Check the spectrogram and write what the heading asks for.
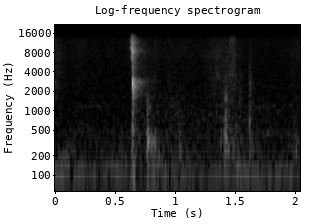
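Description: Finger snapping: one sharp snap a little over half a second in, followed by a few fainter snaps.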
